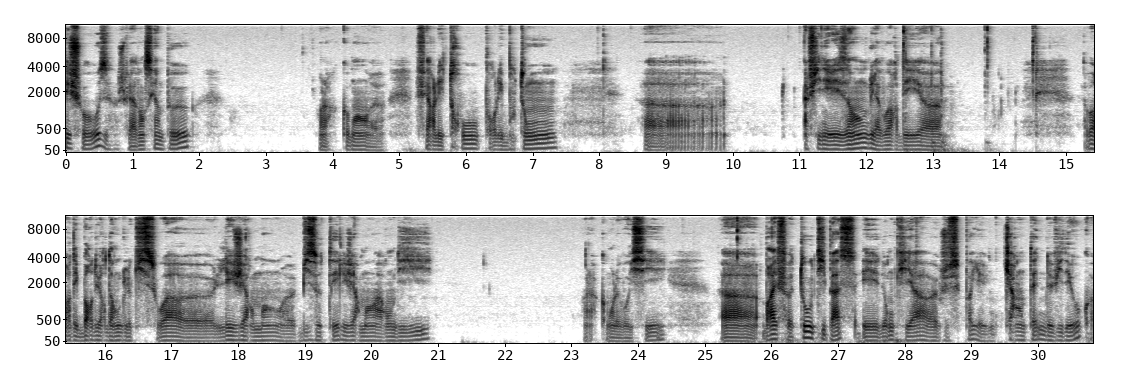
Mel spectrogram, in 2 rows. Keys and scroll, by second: 0.5 w, 1.6 ctrl+z, 2.6 F3, 5.6 ctrl+z, 7.8 j, 9.8 F4, 10.7 Tab, 11.1 ctrl+z, 12.1 ctrl+z, 15.7 r, 25.1 Return.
